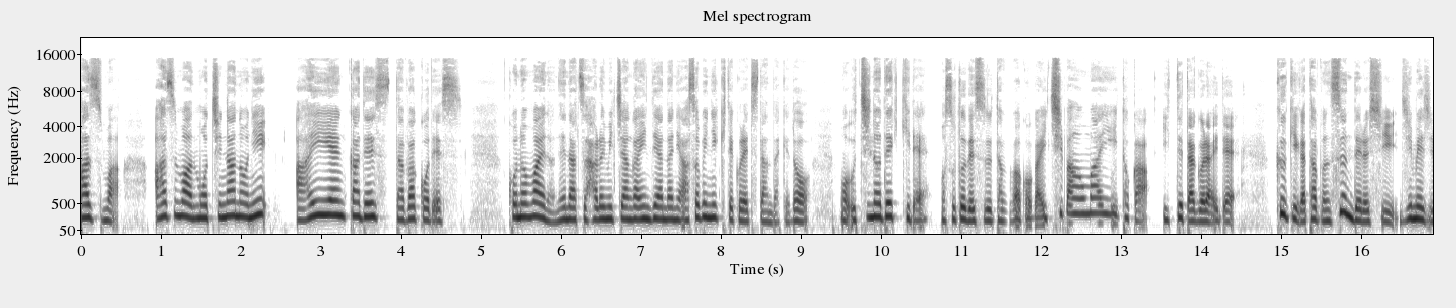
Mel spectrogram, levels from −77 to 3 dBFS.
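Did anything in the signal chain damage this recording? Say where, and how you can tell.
Yes: a short stall from a late packet at the network stage, 11.51 to 11.63 s. The speech holds for about 90 ms while the jitter buffer waits, then resumes with nothing lost.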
